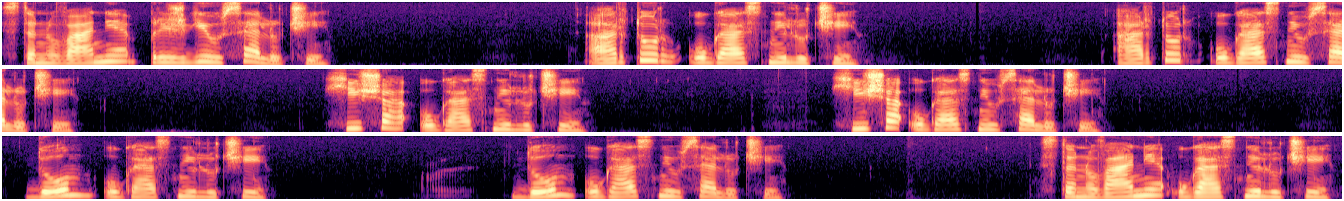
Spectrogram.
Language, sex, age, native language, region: Slovenian, female, 30-49, Slovenian, Central Slovenia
